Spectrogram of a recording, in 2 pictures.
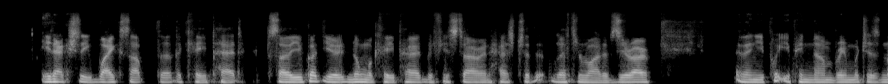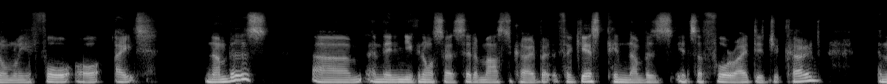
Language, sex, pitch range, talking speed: English, male, 105-120 Hz, 215 wpm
